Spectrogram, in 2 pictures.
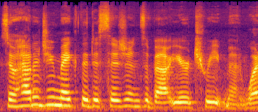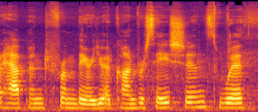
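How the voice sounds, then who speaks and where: Female panel moderator; prompting questions, slightly low voice, faint background noise. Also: brisk. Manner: asks questions, gentle affirmations.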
